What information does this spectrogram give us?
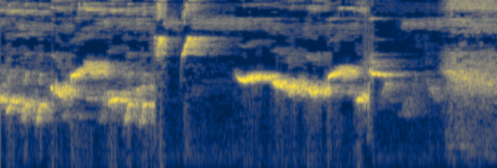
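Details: White-rumped shama singing persistently, used as a lure for other birds: rich, slurred whistled phrases wavering up and down, a couple of sharp high notes, and a brief burst of harsh noise at the end.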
